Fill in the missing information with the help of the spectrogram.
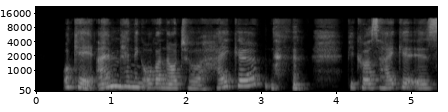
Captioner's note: chuckles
